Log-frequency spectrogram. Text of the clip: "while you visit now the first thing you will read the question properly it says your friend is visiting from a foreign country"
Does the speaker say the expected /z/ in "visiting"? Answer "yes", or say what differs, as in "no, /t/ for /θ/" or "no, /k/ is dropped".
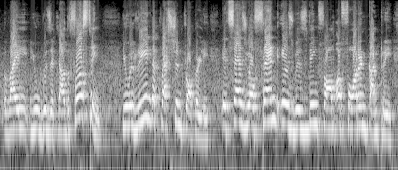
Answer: yes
